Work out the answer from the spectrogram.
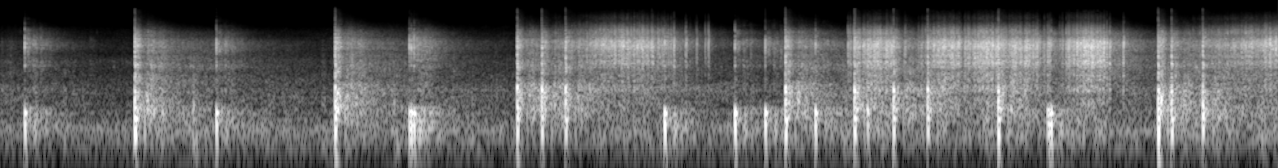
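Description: Aerial fireworks shells firing and bursting, with a sharp bang about every second. About five seconds in they give way to a dense run of crackling stars, many quick pops over a continuous fizzing crackle.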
